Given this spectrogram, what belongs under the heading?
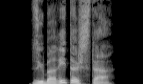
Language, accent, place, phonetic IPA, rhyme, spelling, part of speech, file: German, Germany, Berlin, [zybaˈʁiːtɪʃstɐ], -iːtɪʃstɐ, sybaritischster, adjective, De-sybaritischster.ogg
- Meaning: inflection of sybaritisch: 1. strong/mixed nominative masculine singular superlative degree 2. strong genitive/dative feminine singular superlative degree 3. strong genitive plural superlative degree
